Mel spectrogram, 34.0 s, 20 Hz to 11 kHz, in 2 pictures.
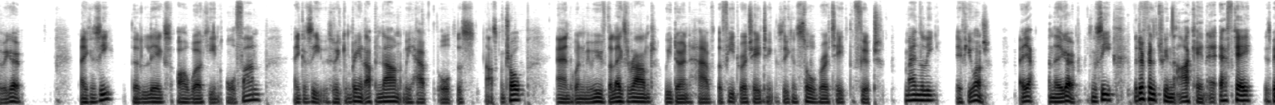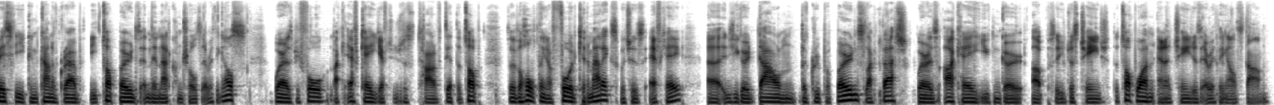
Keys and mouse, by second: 0.8 g, 5.8-6.2 drag, 6.4 click, 7.0 click, 7.2 drag, 7.8 g, 10.7 r, 11.7 click, 11.9 g, 13.3 alt+g, 13.3 drag, 13.6 shift+drag, 14.4 g, 15.0 shift+middle drag, 15.2 g, 15.8 middle drag, 16.5 shift+middle click, 17.1 g, 18.4 g, 20.8 middle click, 21.3 middle click, 21.9 r, 23.2 shift+middle click, 23.7 shift+drag, 24.6-26.8 d, 26.8-28.5 drag, 28.5 d, 28.7 ctrl+z, 30.0-33.1 typing, 30.6 click, 31.2 ctrl+z, 31.7 click, 32.6 click, 33.3 ctrl+z.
